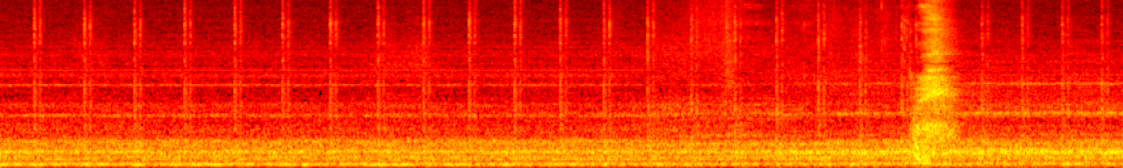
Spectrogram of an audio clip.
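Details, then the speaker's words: Cheap Vevor diesel heater in a workshop shed turned up to full: fuel pump ticks steadily about three a second over an even fan hum, atomizer humming, air going from cold to lukewarm to warm; pumping normally. "right so that is the pump now in the full mode the pump is still working I can hear that ticking over"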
